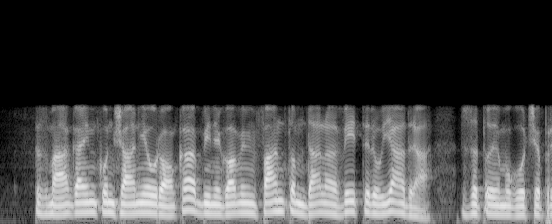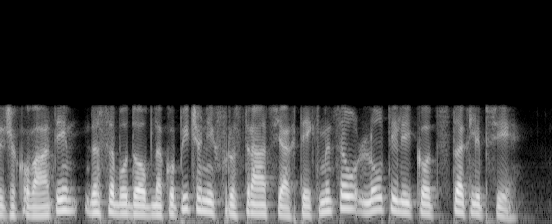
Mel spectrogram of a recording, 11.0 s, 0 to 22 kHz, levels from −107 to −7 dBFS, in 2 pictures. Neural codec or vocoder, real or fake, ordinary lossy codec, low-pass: autoencoder, 48 kHz, 128 numbers a frame, DAC-VAE, trained on Japanese speech; fake; none; 3.6 kHz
